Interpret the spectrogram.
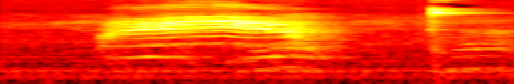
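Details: Samyong, a myna, imitating a mating cat: one long, drawn-out, nasal meow-like wail lasting about a second, rising then falling, followed by a short high chirp. A low steady hum sits underneath.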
